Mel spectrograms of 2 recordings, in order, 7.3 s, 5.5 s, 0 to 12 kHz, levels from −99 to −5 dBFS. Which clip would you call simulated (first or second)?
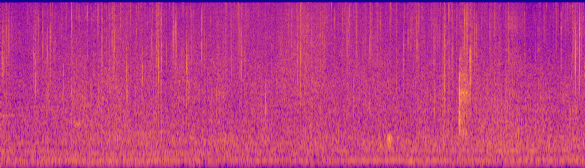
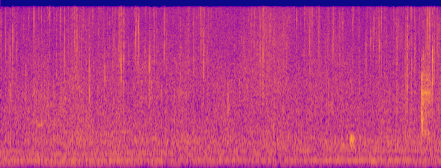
first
